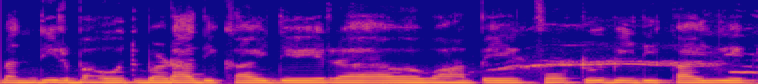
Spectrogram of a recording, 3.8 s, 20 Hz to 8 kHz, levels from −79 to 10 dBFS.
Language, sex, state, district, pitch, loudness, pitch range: Rajasthani, female, Rajasthan, Churu, 190 Hz, -12 LUFS, 185-195 Hz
